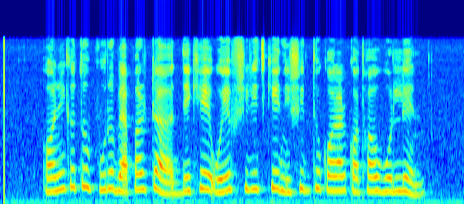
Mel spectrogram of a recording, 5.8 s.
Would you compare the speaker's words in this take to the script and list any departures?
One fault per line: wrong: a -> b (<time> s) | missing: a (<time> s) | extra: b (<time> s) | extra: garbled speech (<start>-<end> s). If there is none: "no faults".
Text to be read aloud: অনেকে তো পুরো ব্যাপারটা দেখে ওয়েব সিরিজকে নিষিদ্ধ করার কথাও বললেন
no faults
